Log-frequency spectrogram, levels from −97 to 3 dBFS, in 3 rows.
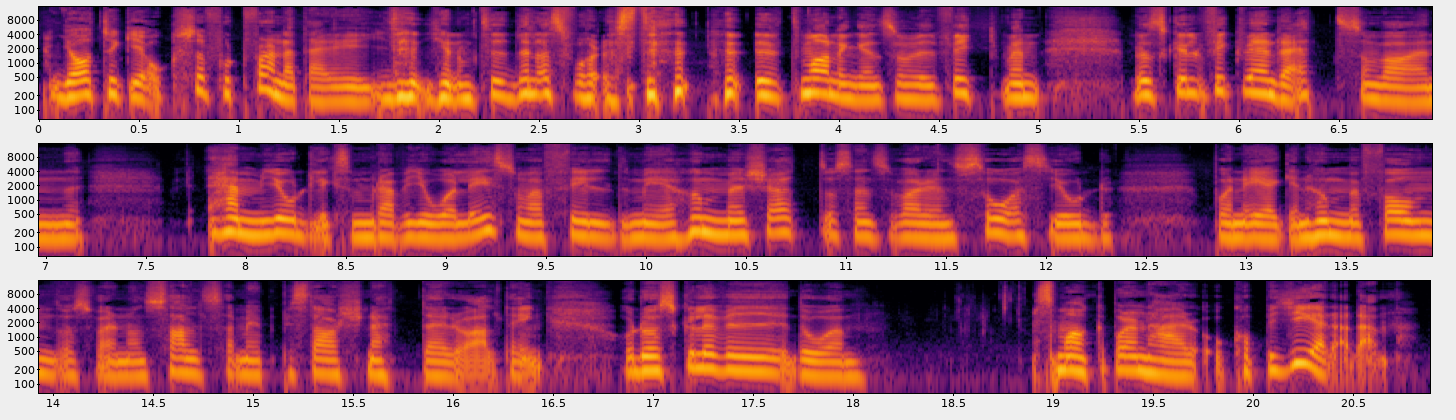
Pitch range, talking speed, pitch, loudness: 155-205 Hz, 190 wpm, 175 Hz, -23 LUFS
